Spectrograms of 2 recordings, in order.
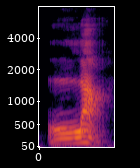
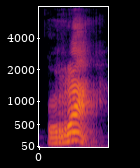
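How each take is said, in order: First: The syllable starts with an L-like sound. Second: The syllable starts with an R-like sound.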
